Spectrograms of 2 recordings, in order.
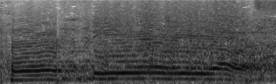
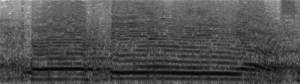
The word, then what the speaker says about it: Porphyrios: Ready? No. Porphyrios. Now, we can, we can all get this. Ready? Porphyrios is four syllables. I won't have you say Kovsakalivia. Just Porphyrios.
